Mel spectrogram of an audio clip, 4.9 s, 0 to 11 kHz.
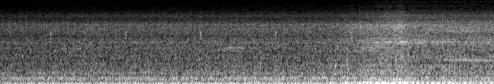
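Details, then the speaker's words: BS6 diesel at 590 km after DEF/DPF error and no-start, restarted once wiring was properly rejoined and regeneration became available without a scanner: steady low diesel rumble with an even beat; normal idle. "चालू हो गया मेरा गाड़ी चालू हो गया अब स्कनर की जरूरत नहीं है"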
